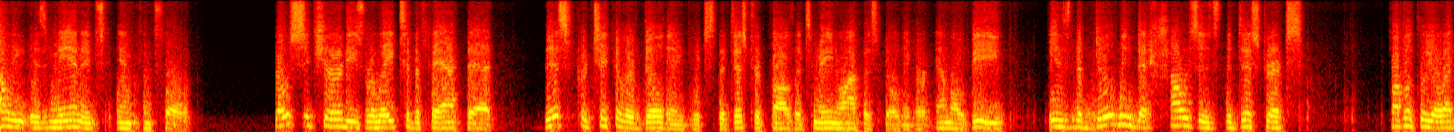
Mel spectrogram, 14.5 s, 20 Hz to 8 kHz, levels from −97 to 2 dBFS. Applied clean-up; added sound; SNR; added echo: neural mask model RNNoise.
